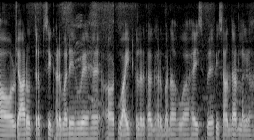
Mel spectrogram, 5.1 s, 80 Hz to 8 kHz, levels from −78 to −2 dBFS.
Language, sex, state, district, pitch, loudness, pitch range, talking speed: Angika, female, Bihar, Araria, 105 Hz, -24 LUFS, 100-105 Hz, 270 wpm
